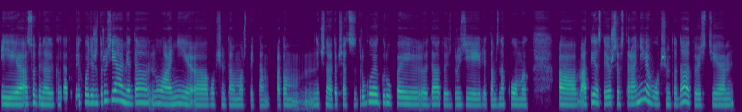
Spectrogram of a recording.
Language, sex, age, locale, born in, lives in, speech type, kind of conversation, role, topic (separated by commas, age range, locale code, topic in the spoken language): Russian, female, 40-44, ru-RU, Russia, Spain, conversation, advice, advisor, Как справиться с волнением на больших шумных вечеринках?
